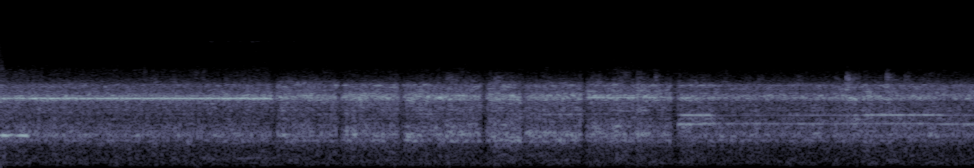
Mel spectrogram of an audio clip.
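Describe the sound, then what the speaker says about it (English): A faint, steady tone sits within band-limited radio hiss, holding continuously for several seconds with small periodic flickers in the static. "That's another continuous tone."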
